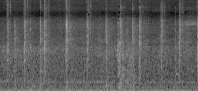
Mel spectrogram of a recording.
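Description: Dirt and stones pour from an excavator bucket into a steel truck bed.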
